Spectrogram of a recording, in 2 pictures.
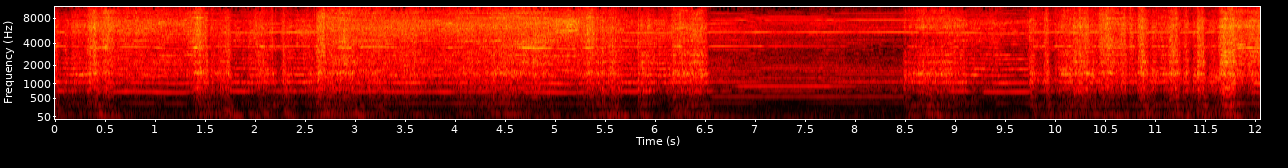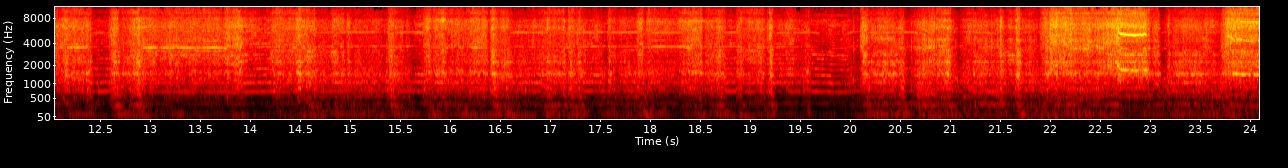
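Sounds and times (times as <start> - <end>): power drill grinding metal: 0.0 - 24.0.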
